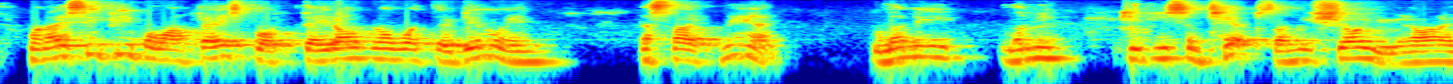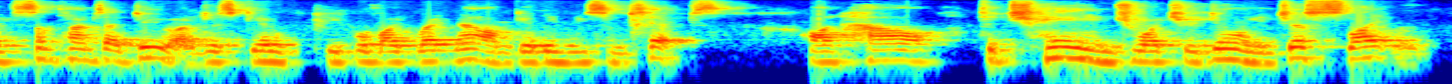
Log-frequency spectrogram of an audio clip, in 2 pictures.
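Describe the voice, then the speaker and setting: With a fairly high pitch, a man talks in an unremarkable speaking voice. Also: ordinary pitch variation, moderate pace. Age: 60s. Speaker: network marketing coach. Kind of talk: webinar training talk. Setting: video call.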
